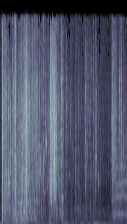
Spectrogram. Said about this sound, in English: I was walking around the field and I came across a water butt for like horses to drink out of, and it yeah. was completely frozen the top of it. So I just cracked that.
